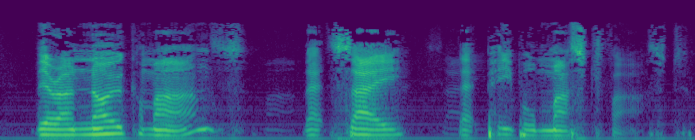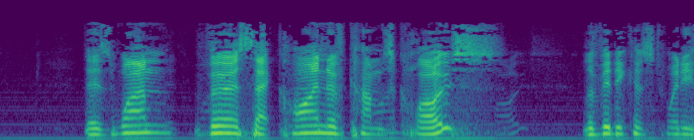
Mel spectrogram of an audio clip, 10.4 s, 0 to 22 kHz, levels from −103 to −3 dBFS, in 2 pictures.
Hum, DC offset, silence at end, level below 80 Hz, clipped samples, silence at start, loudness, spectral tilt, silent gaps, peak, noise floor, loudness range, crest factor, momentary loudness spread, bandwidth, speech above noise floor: none; under 0.1%; 0 s; -54 dBFS; under 0.1%; 0.3 s; -29 LUFS; -4 dB/octave; none; -8 dBFS; -67 dBFS; 7 LU; 22 dB; 18 LU; 11.5 kHz; 37 dB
